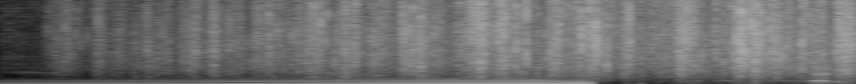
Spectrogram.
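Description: A low, steady sustained tone played backwards: it swells louder for about three seconds, then cuts off abruptly, the reversed attack of a decaying note. Faint crackle follows near the end.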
